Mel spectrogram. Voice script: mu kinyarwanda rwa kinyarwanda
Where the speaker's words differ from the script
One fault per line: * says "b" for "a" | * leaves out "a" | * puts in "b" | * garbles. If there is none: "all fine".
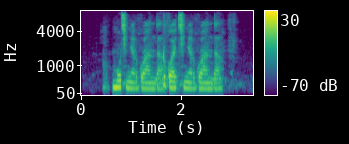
all fine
